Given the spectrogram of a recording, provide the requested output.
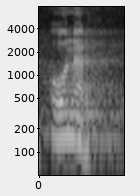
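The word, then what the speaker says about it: honour: जब आर बना और यहां पर हमने देखा ओनर, तो फ्रेंड्स यहां पे एच साइलेंट, यहां पे एच साइलेंट, तो आ का साउंड आ रहा है, तो यहां पे ये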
